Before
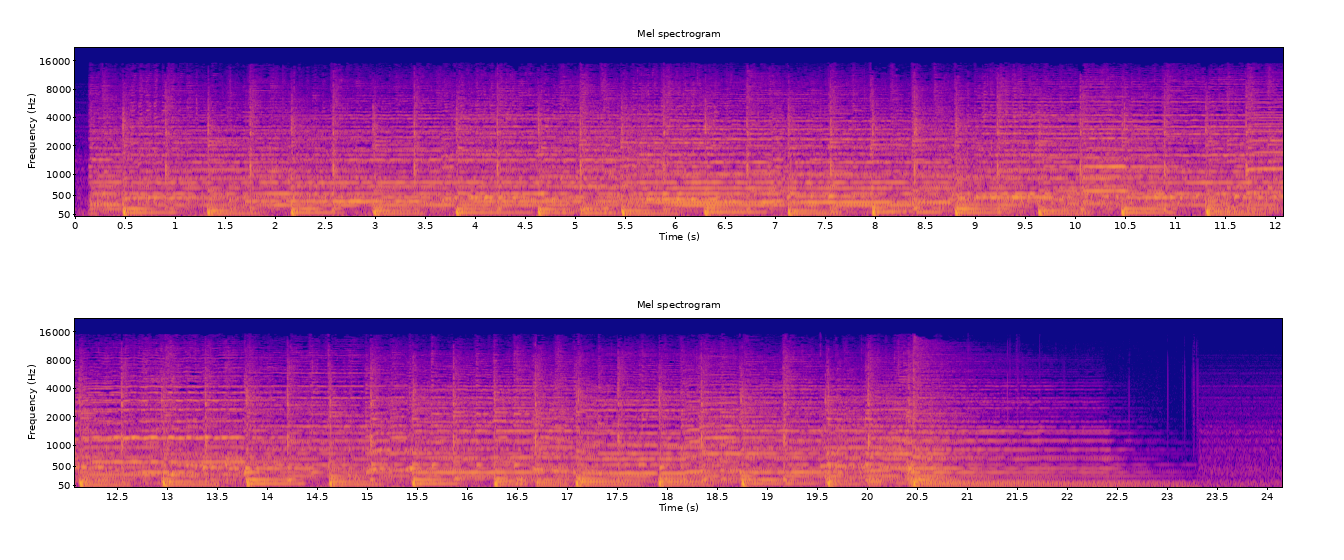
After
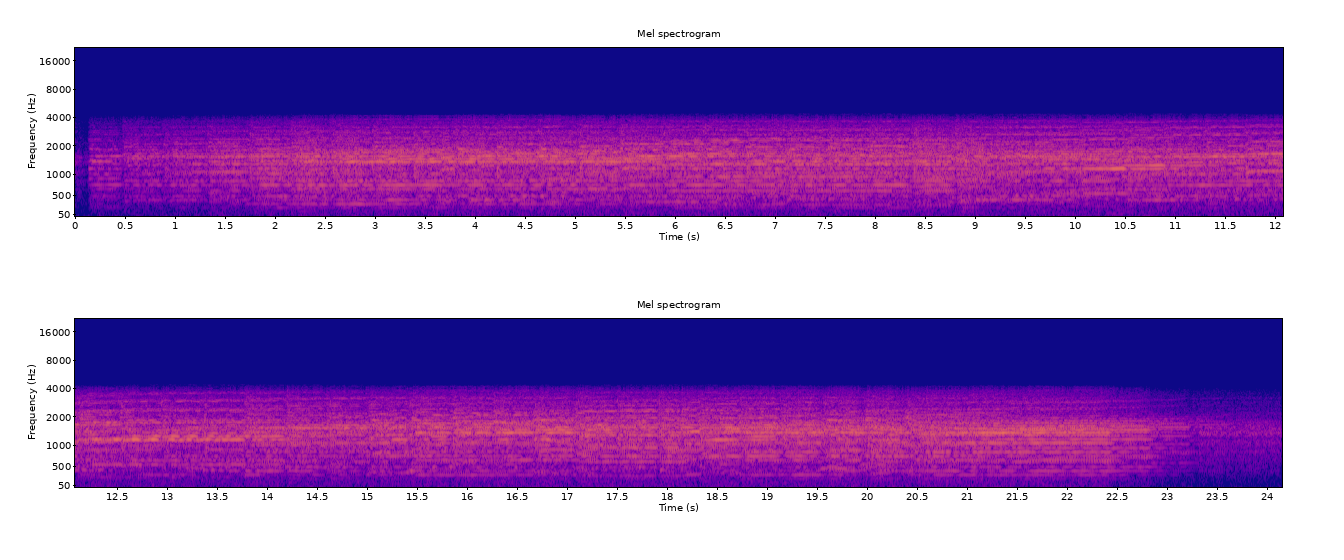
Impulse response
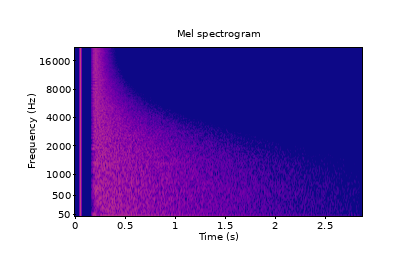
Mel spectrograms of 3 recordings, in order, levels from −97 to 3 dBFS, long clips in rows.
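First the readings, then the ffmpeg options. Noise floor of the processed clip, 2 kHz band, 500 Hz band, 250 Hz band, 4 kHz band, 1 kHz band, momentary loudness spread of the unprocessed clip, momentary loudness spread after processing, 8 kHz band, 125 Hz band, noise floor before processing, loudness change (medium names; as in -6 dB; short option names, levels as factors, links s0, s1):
-54 dBFS, -6.0 dB, -24.5 dB, -33.0 dB, -20.0 dB, -10.5 dB, 5 LU, 8 LU, under -40 dB, under -40 dB, -45 dBFS, -14.0 dB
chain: -filter_complex "[0:a]highpass=500,aderivative,areverse,acompressor=threshold=0.00224:ratio=12,areverse,alimiter=level_in=18.8:limit=0.0631:level=0:latency=1:release=16,volume=0.0531,dynaudnorm=f=110:g=31:m=3.35,afreqshift=-59,lowpass=f=1500:t=q:w=3.3,acrusher=bits=4:mode=log:mix=0:aa=0.000001,asoftclip=type=tanh:threshold=0.0158,asplit=2[s0][s1];[s1]adelay=20,volume=0.335[s2];[s0][s2]amix=inputs=2:normalize=0,asplit=6[s3][s4][s5][s6][s7][s8];[s4]adelay=392,afreqshift=96,volume=0.631[s9];[s5]adelay=784,afreqshift=192,volume=0.234[s10];[s6]adelay=1176,afreqshift=288,volume=0.0861[s11];[s7]adelay=1568,afreqshift=384,volume=0.032[s12];[s8]adelay=1960,afreqshift=480,volume=0.0119[s13];[s3][s9][s10][s11][s12][s13]amix=inputs=6:normalize=0,volume=1.78" -ar 8000 -c:a adpcm_g726 -b:a 32k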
